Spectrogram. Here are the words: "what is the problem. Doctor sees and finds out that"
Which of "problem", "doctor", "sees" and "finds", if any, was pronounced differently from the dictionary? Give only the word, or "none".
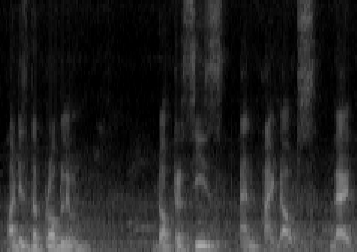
finds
